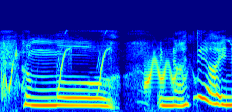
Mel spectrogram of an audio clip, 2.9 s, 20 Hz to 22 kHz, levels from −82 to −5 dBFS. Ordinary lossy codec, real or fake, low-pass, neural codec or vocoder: none; real; 7.2 kHz; none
